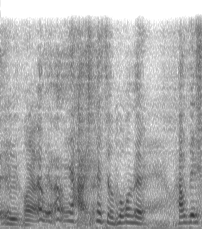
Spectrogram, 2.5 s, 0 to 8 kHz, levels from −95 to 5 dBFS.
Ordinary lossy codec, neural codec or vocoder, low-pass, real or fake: none; codec, 16 kHz, 0.5 kbps, FreqCodec, larger model; 7.2 kHz; fake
